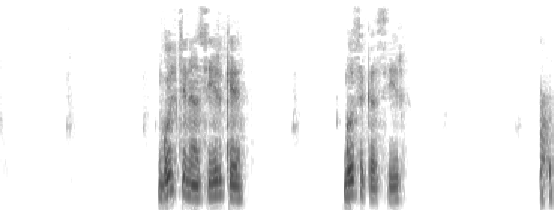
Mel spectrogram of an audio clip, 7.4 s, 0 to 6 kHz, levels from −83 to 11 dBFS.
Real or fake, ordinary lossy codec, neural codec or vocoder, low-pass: real; MP3, 24 kbps; none; 5.4 kHz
